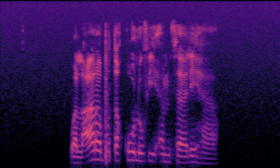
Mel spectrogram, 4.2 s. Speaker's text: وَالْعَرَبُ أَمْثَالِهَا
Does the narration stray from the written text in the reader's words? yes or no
yes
